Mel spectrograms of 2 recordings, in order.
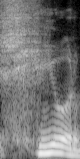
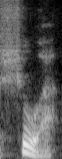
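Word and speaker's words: sure: আমরা যেমন ধরেন আমরা যেটাকে শিওর বলি সেটা হচ্ছে শুয়া।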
